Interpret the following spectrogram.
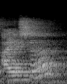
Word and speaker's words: Aisha: But my name is, people pronounce it in lots of different ways, and I'm totally okay with it as long as they're talking about me. That's all that matters. But it's just Aisha.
